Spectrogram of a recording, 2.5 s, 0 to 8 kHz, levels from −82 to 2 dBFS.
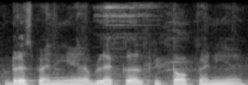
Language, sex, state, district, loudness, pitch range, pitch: Hindi, male, Chhattisgarh, Raipur, -14 LUFS, 140-145 Hz, 145 Hz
